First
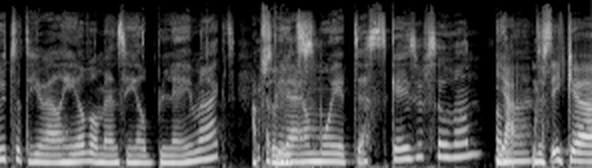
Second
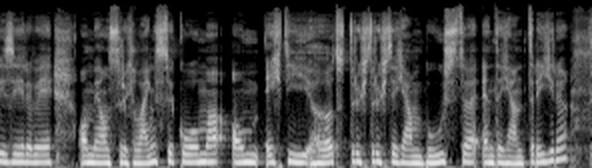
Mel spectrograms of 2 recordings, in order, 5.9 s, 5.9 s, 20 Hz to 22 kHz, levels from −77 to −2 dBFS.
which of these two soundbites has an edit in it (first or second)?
second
